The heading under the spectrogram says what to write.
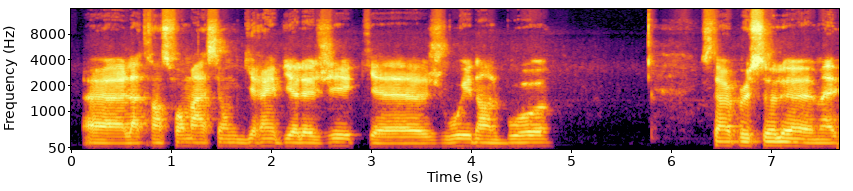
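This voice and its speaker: A man with a very deep, low voice and a bright, sharp tone, at a very slow pace and in monotone, flat intonation. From Quebec, Bas-Saint-Laurent. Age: 30s. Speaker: festival organizer. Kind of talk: casual interview. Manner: calm.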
